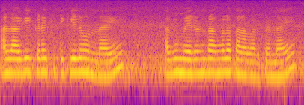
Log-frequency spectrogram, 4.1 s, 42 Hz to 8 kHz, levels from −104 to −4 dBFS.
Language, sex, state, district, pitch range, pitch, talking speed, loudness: Telugu, female, Telangana, Mahabubabad, 195-220 Hz, 210 Hz, 120 wpm, -16 LUFS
